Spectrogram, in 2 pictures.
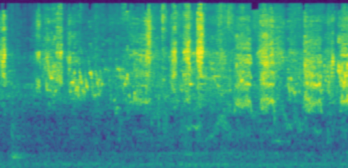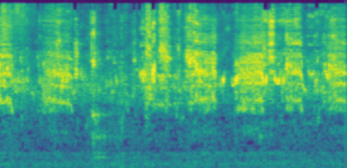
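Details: Budgerigar chicks chirping: dense, harsh, high squawky chirps that overlap almost without pause, with rapid bursts rising and falling in loudness throughout.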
